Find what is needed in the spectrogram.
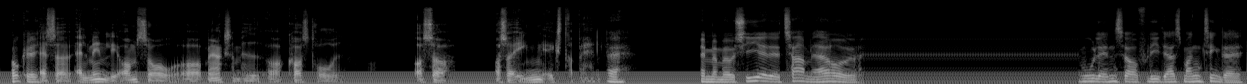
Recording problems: electrical hum; noticeable; throughout; 50 Hz, 15 dB below the speech
audio freezing; at 8.5 s for 2 s

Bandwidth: 15 kHz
